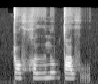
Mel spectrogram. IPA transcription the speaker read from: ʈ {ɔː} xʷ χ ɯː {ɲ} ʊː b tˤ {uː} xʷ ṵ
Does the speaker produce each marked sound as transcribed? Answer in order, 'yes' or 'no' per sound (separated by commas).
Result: no, no, yes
